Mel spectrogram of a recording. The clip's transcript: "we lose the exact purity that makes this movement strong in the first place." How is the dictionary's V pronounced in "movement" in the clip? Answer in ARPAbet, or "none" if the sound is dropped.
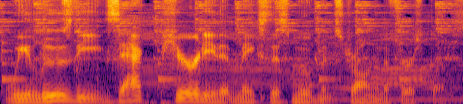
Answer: V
